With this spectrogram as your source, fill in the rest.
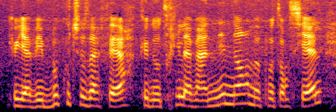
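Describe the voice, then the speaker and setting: Amid noticeable background noise, a woman talks at a very fast pace with ordinary pitch variation. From mainland France. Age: 30s. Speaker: communications agency director. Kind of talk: interview. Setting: on location at a digital event venue. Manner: hesitant, many fillers.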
